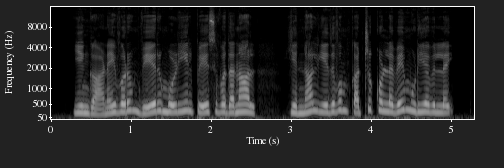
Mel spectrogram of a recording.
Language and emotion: Tamil, sad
